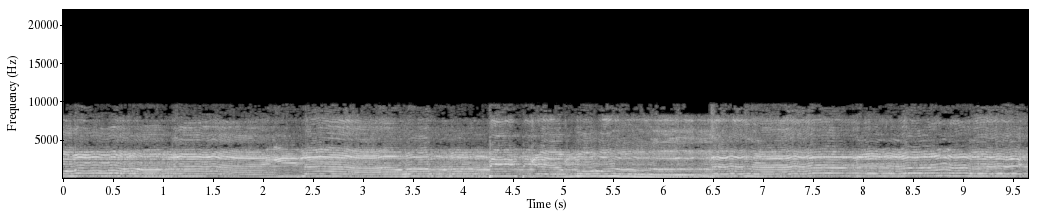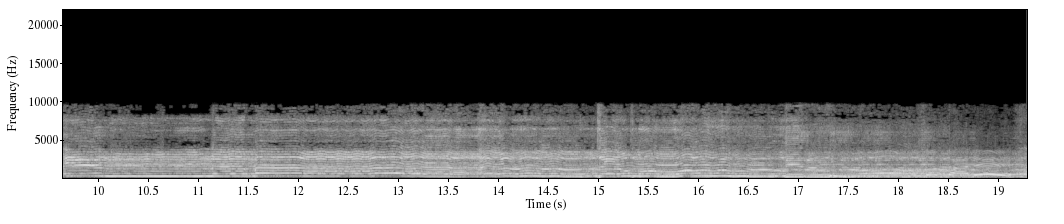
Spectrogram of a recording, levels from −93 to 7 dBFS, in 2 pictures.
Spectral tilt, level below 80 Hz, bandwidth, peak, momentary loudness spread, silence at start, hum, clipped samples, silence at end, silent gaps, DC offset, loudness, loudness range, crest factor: -1 dB/octave; -58 dBFS; 10 kHz; -2 dBFS; 2 LU; 0 s; none; under 0.1%; 0 s; none; under 0.1%; -12 LUFS; 1 LU; 10 dB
